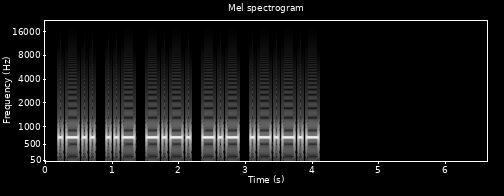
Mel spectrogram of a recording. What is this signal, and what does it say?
Morse code, heard as a keyed tone, about 20 wpm, 700 Hz. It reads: LUCK.
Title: Sentences with 8-Word Phrases - 20wpm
